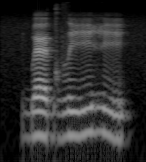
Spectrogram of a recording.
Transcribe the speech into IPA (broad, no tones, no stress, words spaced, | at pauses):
bɛːɡo̤ðiː ɦi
